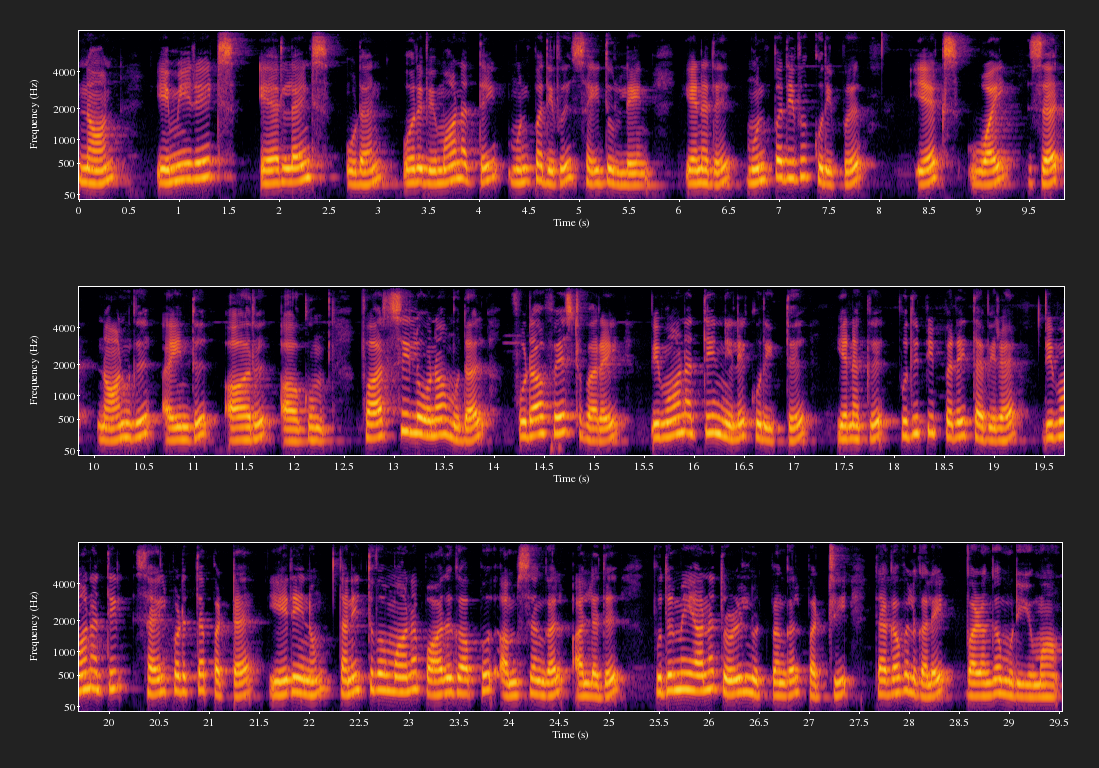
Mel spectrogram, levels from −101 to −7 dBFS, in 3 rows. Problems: none marked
